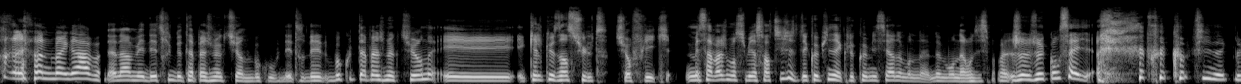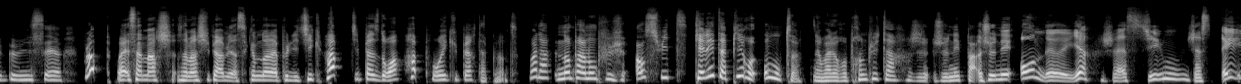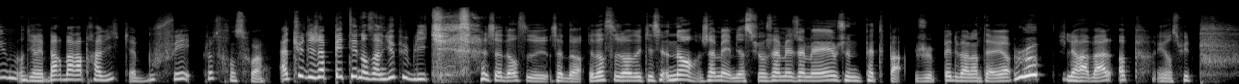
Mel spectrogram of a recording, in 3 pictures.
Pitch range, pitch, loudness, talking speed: 180-255 Hz, 205 Hz, -16 LUFS, 230 wpm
